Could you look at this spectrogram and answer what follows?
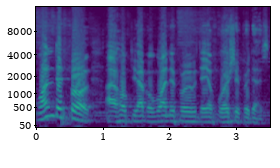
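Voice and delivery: ordinary talk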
